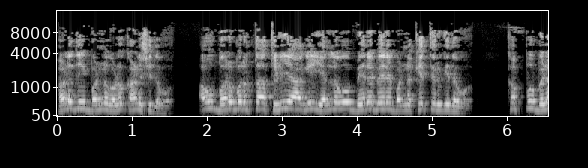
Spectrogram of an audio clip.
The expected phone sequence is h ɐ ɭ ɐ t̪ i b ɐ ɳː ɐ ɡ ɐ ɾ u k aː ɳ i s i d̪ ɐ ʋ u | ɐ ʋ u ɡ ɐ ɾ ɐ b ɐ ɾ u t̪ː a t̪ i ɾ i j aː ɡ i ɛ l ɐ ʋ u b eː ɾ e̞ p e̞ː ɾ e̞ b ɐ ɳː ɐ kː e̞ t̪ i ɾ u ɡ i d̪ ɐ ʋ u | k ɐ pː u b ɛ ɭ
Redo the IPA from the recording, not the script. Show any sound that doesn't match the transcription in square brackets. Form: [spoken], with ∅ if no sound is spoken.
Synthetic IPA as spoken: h ɐ ɭ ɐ [d̪] i b ɐ ɳː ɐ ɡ ɐ [ɭ] u k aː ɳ i s i d̪ ɐ ʋ u | ɐ ʋ u [b] ɐ ɾ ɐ b ɐ ɾ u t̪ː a t̪ i [ɭ] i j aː ɡ i ɛ [lː] ɐ ʋ u b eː ɾ e̞ [b] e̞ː ɾ e̞ b ɐ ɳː ɐ kː e̞ t̪ i ɾ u ɡ i d̪ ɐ ʋ u | k ɐ pː u b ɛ ɭ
